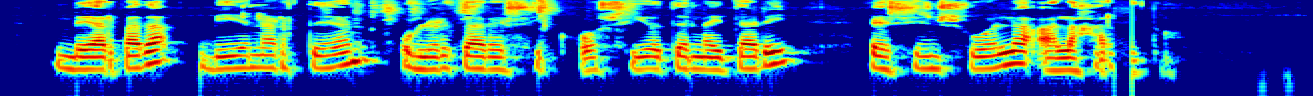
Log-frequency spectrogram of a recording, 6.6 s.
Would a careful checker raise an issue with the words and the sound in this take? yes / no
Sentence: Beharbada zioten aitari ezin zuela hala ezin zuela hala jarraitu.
yes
